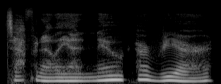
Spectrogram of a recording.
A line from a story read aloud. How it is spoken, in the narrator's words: Wendy murmured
